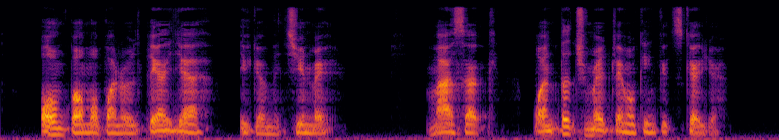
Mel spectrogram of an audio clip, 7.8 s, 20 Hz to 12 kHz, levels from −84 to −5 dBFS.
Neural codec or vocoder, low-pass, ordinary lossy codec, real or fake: autoencoder, 22.05 kHz, a latent of 192 numbers a frame, VITS, trained on many speakers; 9.9 kHz; AAC, 48 kbps; fake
